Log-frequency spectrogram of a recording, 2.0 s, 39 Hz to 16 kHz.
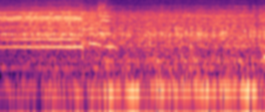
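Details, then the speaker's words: Abandoned $750 boat on its first day on the water after fuel line, remote tank, wiring and belt pulley work, idling after a 44 run: smooth, even low idle with a steady hum and no stumbles or rattles, temp good, shifts in and out of gear nicely, no vibrations. "That's a wonderful thing. She goes in and out of gear nice. No weird vibrations. Idle's nice."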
